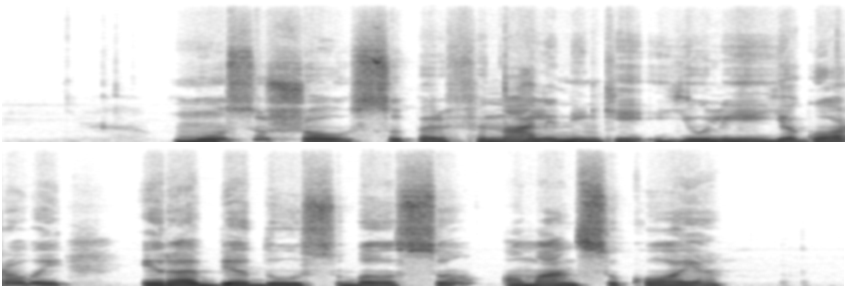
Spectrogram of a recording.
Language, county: Lithuanian, Vilnius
